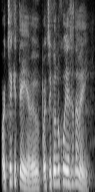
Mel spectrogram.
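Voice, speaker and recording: Host asking questions in a reverberant room. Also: male voice, on the high side, sing-song, very fast, mellow, slightly rough. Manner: probing, asks questions for the audience. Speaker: podcast host. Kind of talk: podcast conversation. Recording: long reverberant room sound.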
